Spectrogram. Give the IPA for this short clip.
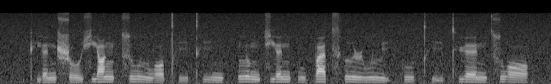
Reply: pʰjɛ˨˦nʂo˨˦ʊ̯ɕjɑ˦ŋ t͡su˦ lwɔ˨˦t̪ʰi˨˦t̪ʰi˥˨ŋ | lʊ˥˨ŋt͡ɕjɛ˦npu˨˦ pä˦t͡sʰɹ̩˦ ɻu˨˦ lḭ˨˩ku˦ t̪ʰḭ˨˩ t̪ʰɥɛ˥˨nt͡swɔ˥˨

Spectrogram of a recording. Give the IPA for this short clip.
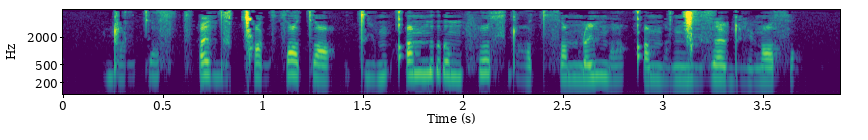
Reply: ɖi̤ɡtˤi̤sˤt͡sʼɛ da̤ǀɤɡsˤotˤu | ti̤mqʼemrɤm fusˤɖʱatˤsˤem ɽim a̤ qʼima̤ŋ͡ǀi̤za ɖʱeɳɯsˤ

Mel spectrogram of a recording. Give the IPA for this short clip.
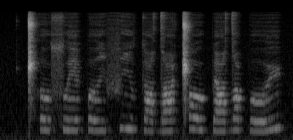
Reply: ǁʰɤsʷepɤi̯ fi tʷɤdˤeǁɔu̯ pɛdˤɯ poy̯

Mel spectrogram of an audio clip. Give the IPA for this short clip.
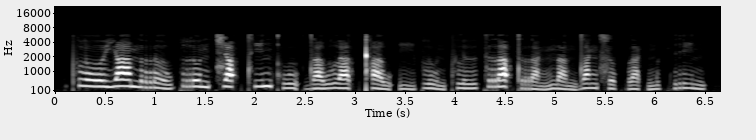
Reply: pʰloː˧ jaː˧mrɤː˩˦wpro˧n t͡ɕa˥˩ʔtʰi˥˩nkʰwu˨˩ʔ da˦˥wla˦˥t̚ kʰa˨˩wʔiː˩˦plu˨˩n pʰlɯː˦˥ kra˥˩ʔtra˩˦ŋ na˨˩n da˧ŋso˨˩k̚la˨˩k̚mɯ˨˩k̚ ri˧n

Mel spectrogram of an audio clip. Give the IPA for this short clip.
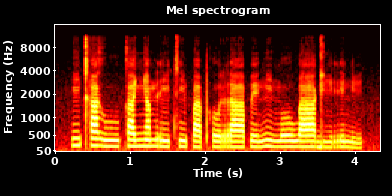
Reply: ĩ˦kʰa˦ ɣuː˨ka˦ɲã˦mrĩ˨ t͡sĩ˨pa˨pʰo˨ raː˨pe˨ŋĩ˦˨ ŋoː˦waː˦ ɡiː˨ri˦ni˨

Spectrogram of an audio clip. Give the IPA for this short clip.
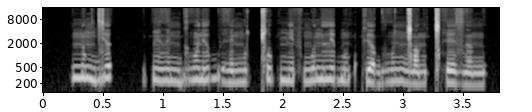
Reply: nũ˦˨ŋdʲə˥ | pĩ˨ðĩ˨ŋɡʱũ˦˨ɾʲu˥ bʱẽ˨ŋu˨ ǀu˦˨pnʲẽ˦˨fŋu˥nlʲə˥ bə̃˥pkʲɒ˦˨ɡʱũ˥ŋ͡ǀɒ˨n ǀʰe˦˨zə̃˨ŋ

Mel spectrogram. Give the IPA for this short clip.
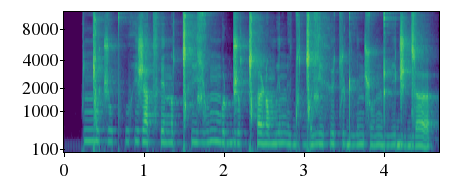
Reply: ŋ͡ǀut͡ʃo̤pʰṳxi ʒat͡sʰenoǀʰi ʑṳn muɖ d͡ʒoǀʰœɳɔ minɳi̤do̤ɡ͡ǀœ ʑexy t͡syɖʱinʂo̤n ɖʱid͡ʒi̤ d͡zœ

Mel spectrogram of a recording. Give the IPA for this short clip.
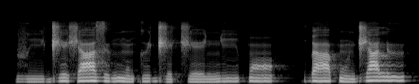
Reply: viː˨d͡ʒe˦˨ʃaː˦zɨ˨˦ ŋũ˨kɨ˧ d͡ʒə˨ t͡ʃeː˨ɲiː˧ pɔ̃˦ | ɗaː˧pũ˨ d͡ʒa˦lɨ˦

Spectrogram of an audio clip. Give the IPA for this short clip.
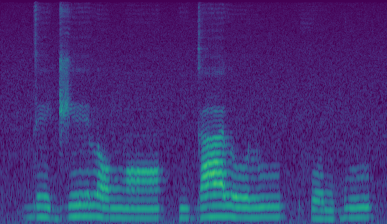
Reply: de˦˨ d͡ʒeː˦lɔ˧ŋɔ̃˧ | i˨ɡaː˦loː˧lu˦ | foː˨ŋɓu˦

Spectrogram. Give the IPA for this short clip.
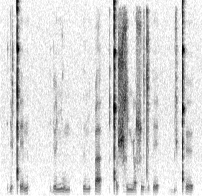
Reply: ɗeǃʼem | ɗøɲum | ɨmik͡pa | ǃɔʃɮeɲɳɔɬu døpe | ɡ͡biǃʼø

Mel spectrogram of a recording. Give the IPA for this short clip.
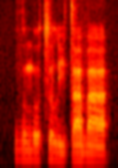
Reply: vʊ˦mo˦t͡sʊ˦ li˨ ta˦va˦

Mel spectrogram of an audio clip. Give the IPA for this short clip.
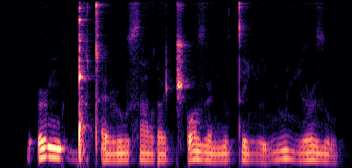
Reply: ʔə˞ŋuɡ͡ǃutʼæ ɭuθalˠ ɾə˞t͡ʃʼɔðə˞ nut̪ɛʎɔʎu ʎə˞ðu

